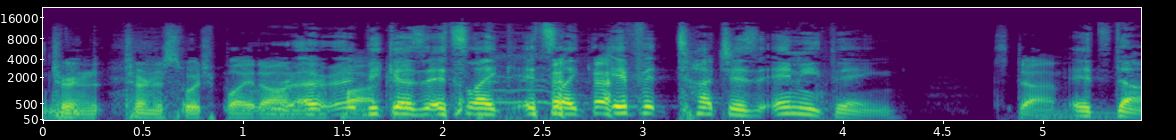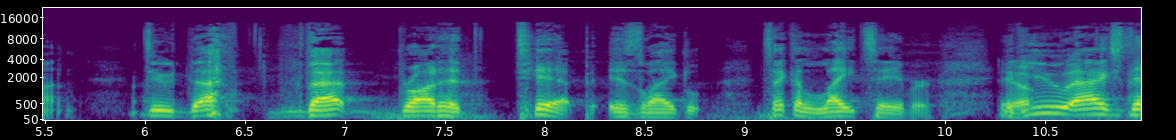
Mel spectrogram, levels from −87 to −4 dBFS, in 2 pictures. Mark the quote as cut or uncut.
uncut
